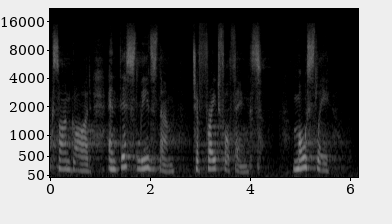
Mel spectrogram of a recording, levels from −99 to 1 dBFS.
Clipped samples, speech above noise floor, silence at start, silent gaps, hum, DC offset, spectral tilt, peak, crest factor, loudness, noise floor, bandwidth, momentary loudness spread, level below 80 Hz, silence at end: under 0.1%; 28 dB; 0 s; none; none; under 0.1%; -3 dB/octave; -36 dBFS; 18 dB; -53 LUFS; -81 dBFS; 15.5 kHz; 13 LU; under -90 dBFS; 0.4 s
